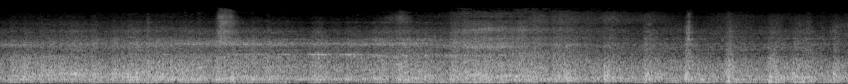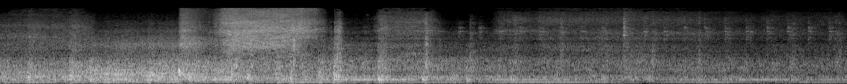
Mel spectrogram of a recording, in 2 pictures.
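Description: Silverliner V electric multiple-unit train running on the rails, heard from inside the leading car: wheel and track rumble with a clickety-clack of rail joints over a steady electrical hum. A loud hiss lasts about a second and a half, about ten seconds in, and the running sound gets quieter near the end.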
